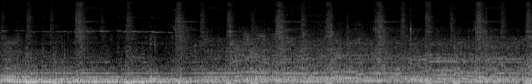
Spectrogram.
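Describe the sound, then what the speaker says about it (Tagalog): Continuous road traffic on a busy Laguna road near a bridge: engines hum and vehicles pass steadily close by, with a constant low rumble throughout. "Traffic."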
